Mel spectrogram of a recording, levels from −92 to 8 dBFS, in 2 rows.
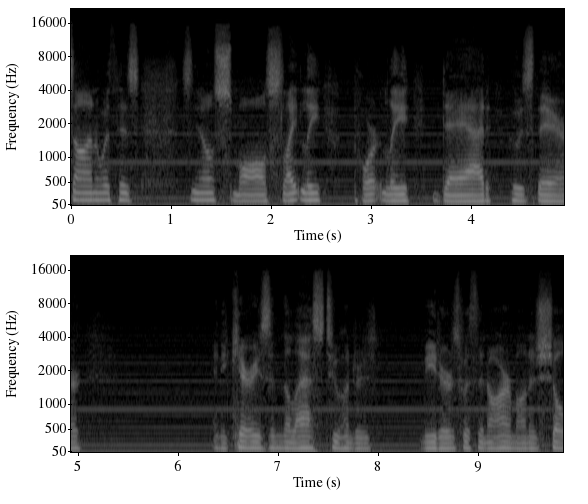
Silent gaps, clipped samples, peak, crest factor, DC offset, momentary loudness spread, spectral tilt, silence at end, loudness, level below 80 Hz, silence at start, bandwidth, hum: none; under 0.1%; -28 dBFS; 20 dB; under 0.1%; 20 LU; -4.5 dB/octave; 0 s; -47 LUFS; -68 dBFS; 0 s; 16 kHz; 60 Hz at -65 dBFS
